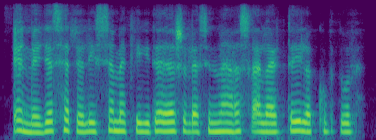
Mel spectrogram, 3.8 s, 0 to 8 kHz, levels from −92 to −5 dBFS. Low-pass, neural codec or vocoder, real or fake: 7.2 kHz; codec, 16 kHz in and 24 kHz out, 0.6 kbps, FocalCodec, streaming, 2048 codes; fake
